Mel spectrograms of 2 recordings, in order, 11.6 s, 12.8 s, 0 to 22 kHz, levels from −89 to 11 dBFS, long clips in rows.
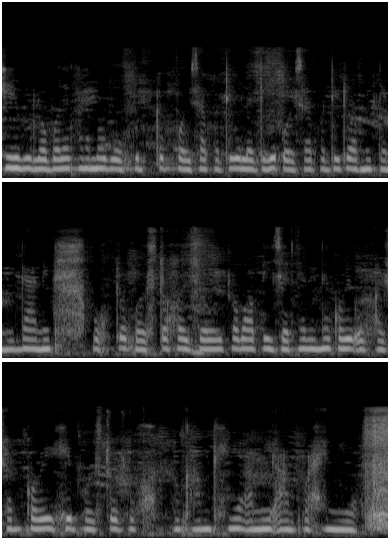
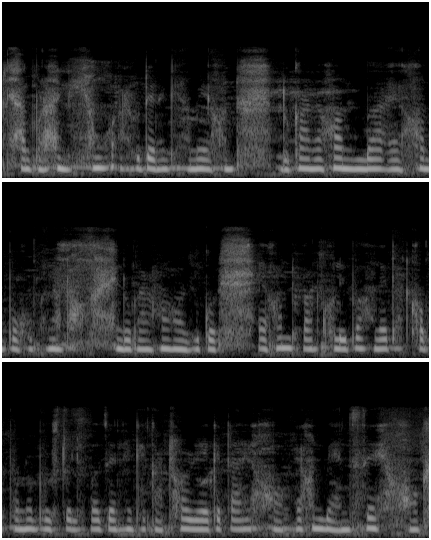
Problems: background sounds at intervals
